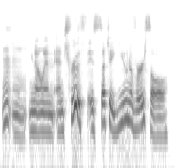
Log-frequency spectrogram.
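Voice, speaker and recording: A woman's voice: low-pitched, lively intonation, unhurried, mellow. A woman speaking emphatically as a panelist in an informal video discussion, slipping into short acted-out quotes. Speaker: panelist, playwright. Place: indoors, online video call.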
